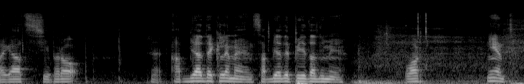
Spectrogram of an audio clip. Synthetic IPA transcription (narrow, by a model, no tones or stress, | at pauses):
ɾaɡat̪sːipeɾɔ | t͡ʃɛ̰abːjaːt̪̬eklemɛnt̪sabːjaːt̪̬epjɛt̪̬ad̪imepɔɾt̪njɛnt̪e̥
